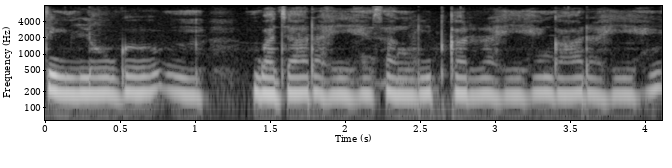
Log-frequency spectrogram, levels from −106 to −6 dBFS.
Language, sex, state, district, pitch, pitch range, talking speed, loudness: Hindi, female, Uttar Pradesh, Varanasi, 180 Hz, 175-185 Hz, 190 wpm, -39 LUFS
